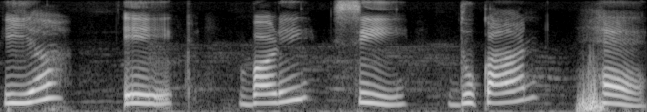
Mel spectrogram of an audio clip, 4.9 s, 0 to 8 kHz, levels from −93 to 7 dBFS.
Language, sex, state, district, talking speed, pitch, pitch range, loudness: Hindi, female, Bihar, West Champaran, 75 wpm, 245 Hz, 230-275 Hz, -17 LUFS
